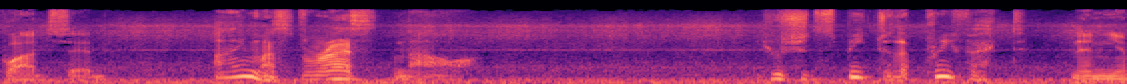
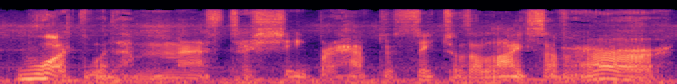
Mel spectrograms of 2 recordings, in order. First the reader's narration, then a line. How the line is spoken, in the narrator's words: Quad sneered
